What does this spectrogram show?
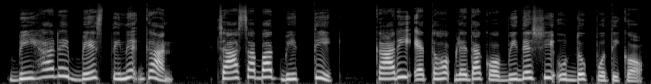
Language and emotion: Santali, neutral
